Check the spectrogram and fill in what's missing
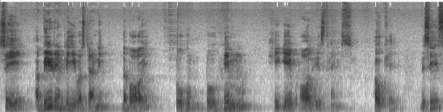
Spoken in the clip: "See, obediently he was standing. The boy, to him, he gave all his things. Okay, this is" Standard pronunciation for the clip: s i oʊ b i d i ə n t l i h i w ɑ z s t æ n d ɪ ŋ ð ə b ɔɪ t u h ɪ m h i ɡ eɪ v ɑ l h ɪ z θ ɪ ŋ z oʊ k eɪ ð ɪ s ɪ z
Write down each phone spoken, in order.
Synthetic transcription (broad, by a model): s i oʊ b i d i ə n t l i h i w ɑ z s t æ n d ɪ ŋ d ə b ɔɪ t u h ɪ m h i ɡ eɪ v ɑ l h ɪ z t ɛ ŋ s oʊ k eɪ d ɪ s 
